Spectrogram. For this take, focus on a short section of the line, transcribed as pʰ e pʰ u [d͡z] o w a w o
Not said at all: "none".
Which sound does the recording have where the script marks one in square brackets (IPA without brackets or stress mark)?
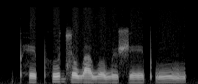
d͡z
